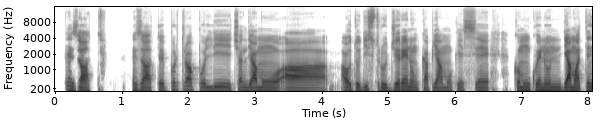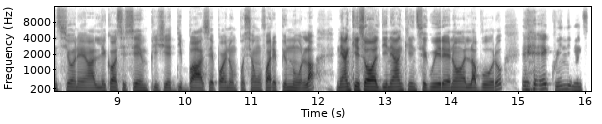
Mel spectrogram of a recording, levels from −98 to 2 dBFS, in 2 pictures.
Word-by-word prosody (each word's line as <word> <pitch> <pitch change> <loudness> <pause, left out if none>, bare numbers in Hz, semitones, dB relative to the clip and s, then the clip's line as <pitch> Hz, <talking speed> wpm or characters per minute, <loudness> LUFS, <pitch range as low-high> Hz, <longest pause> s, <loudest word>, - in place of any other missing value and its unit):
Esatto, 130 -7 -2 0.4
esatto. 135 -1 -3
E, 140 - -4
purtroppo 155 -1 -6
lì 140 0 -4
ci 135 - -9
andiamo 130 -1 -1
a, 120 -2 +1
mhmm, - - -26
autodistruggere, 130 +1 -2
non 125 -3 -3
capiamo 120 -1 -4
che 120 +1 -9
se, 120 +1 -5 0.3
comunque, 135 +1 -2
non 130 -1 -1
diamo 135 -1 +5
attenzione 130 0 -2
alle 125 0 0
cose 135 0 0
semplici 125 -1 -1
e 120 - -3
di 125 +2 -6
base, 120 -2 +3
poi 125 0 0
non 120 -1 -3
possiamo 120 +1 -3
fare 120 0 +2
più 135 - -2
nulla, 120 -2 +2 0.3
neanche 135 +3 +5
i - - +7
soldi, 140 -2 +8
neanche 140 +1 +3
inseguire, 135 -1 +2
no, 130 +1 +2
il 130 - 0
lavoro, 125 +7 0 0.3
e 185 +4 -1
quindi 170 +1 -5
non 140 -1 -3
s - - -20
130 Hz, 155 wpm, -23 LUFS, 125-140 Hz, 0.4 s, soldi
